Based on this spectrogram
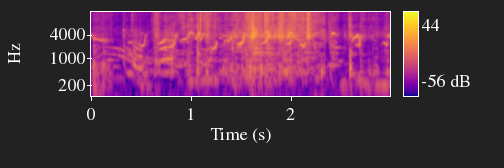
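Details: Grey francolin chicks at a termite feeding: lively overlapping chirps, some dropping and some rising, with sharp clicks and taps mixed in.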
